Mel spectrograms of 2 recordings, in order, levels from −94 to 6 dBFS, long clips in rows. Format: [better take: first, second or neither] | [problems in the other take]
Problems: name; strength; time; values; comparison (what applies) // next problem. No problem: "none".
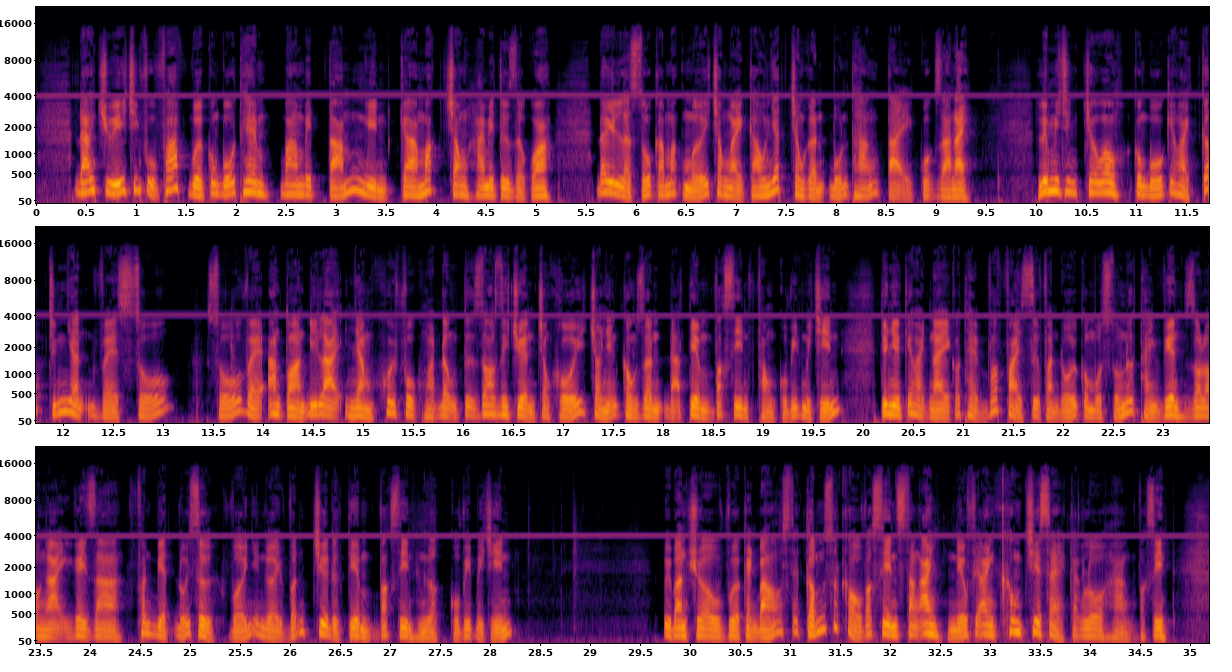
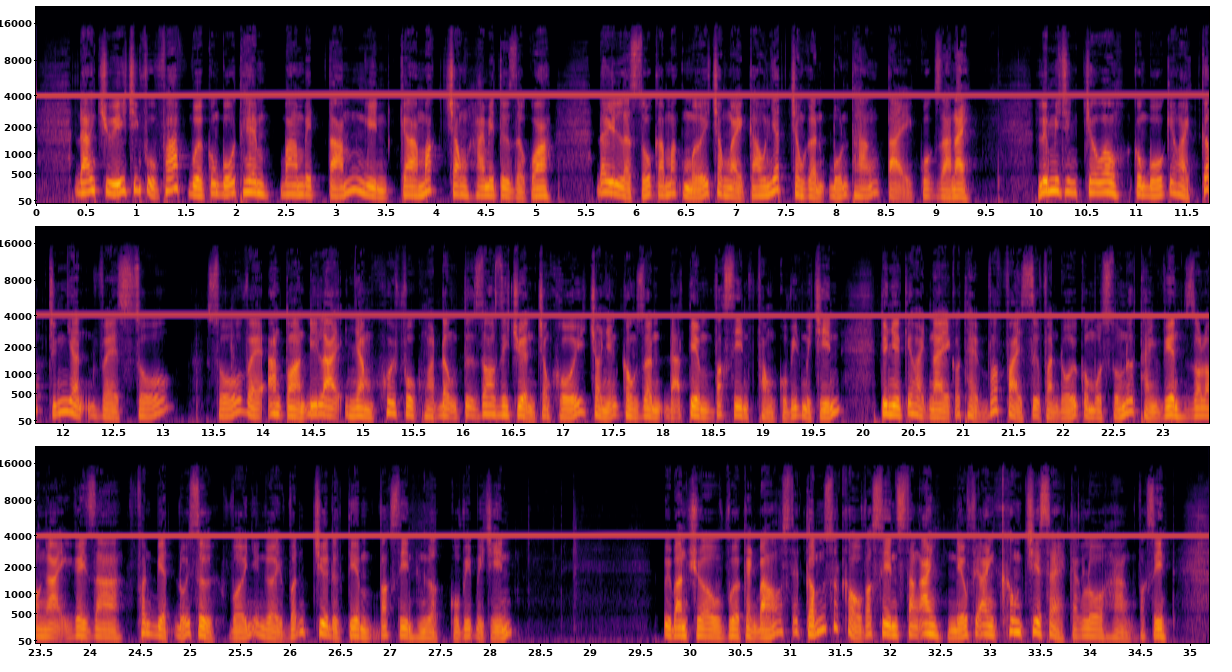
first | high-pitched whine; loud; throughout; 4 kHz, 7 dB below the speech; faint in the first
